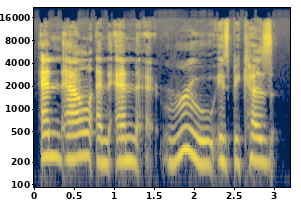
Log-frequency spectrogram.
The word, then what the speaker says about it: Enel: Bernadette says Enel and Enru is because the syllable in Japanese ru is basically pronounced between L and R and the U is silent.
